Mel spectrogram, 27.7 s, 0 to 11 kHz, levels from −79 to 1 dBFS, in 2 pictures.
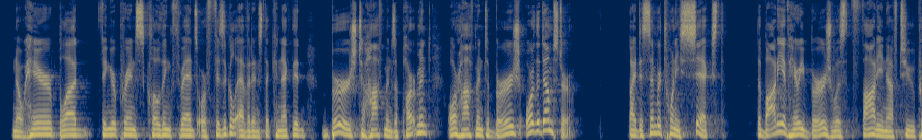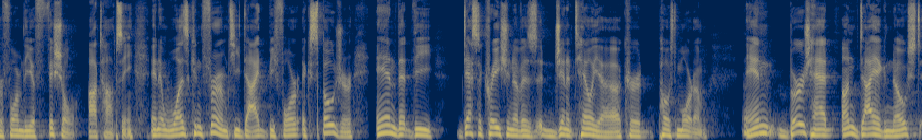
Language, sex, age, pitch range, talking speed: English, male, 30-49, 110-140 Hz, 130 wpm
